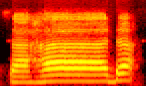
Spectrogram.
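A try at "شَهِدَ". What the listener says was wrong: Shin. Syahada.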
